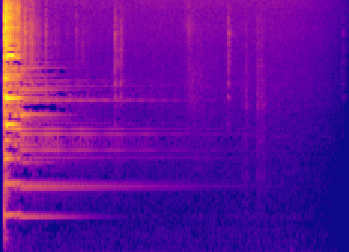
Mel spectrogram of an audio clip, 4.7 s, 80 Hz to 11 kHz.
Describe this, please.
PliersBottom3b-SM58-2ftAway-Pitch-1-Formant-4
I struck the bottom of a wire suspended 9 1/2-inch pressed steel commercial mixing bowl.
I struck the bowl's bottom with a pair of 8-inch Channellock steel pliers.
The audio was recorded through a Shure SM58 stage microphone, through a Roland VT-3 Voice Transformer into Audacity.
The main Pitch in the VT-3 were set down by approximately 20% of an octave.
The Formants on the VT-3 were set down by approximately 80% of an octave.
